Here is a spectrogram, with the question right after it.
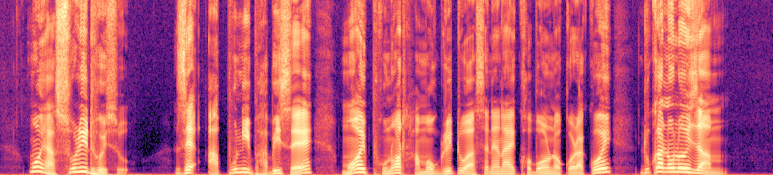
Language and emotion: Assamese, disgusted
